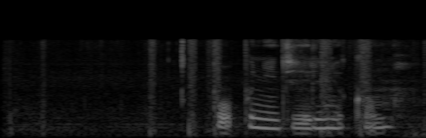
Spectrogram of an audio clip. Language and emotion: Russian, sad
